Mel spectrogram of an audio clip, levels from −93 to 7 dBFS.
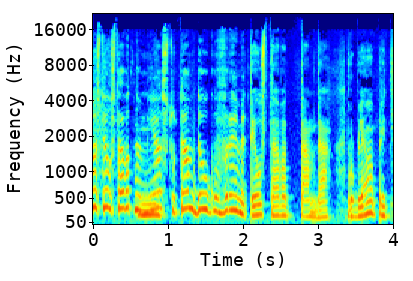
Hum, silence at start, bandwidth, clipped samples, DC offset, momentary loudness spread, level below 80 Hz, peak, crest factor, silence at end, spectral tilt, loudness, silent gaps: none; 0 s; 18.5 kHz; under 0.1%; under 0.1%; 7 LU; -52 dBFS; -2 dBFS; 14 dB; 0 s; -5.5 dB/octave; -17 LUFS; none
